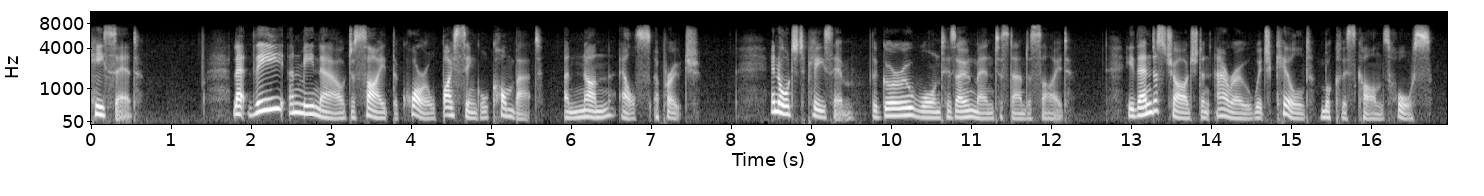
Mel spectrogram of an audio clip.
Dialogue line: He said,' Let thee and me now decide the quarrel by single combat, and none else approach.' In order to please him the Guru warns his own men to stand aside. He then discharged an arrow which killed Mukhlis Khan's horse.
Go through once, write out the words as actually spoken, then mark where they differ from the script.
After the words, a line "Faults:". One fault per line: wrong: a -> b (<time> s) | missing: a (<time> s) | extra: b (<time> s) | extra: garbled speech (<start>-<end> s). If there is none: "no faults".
He said,' Let thee and me now decide the quarrel by single combat, and none else approach.' In order to please him the Guru warned his own men to stand aside. He then discharged an arrow which killed Mukhlis Khan's horse.
Faults:
wrong: warns -> warned (10.2 s)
